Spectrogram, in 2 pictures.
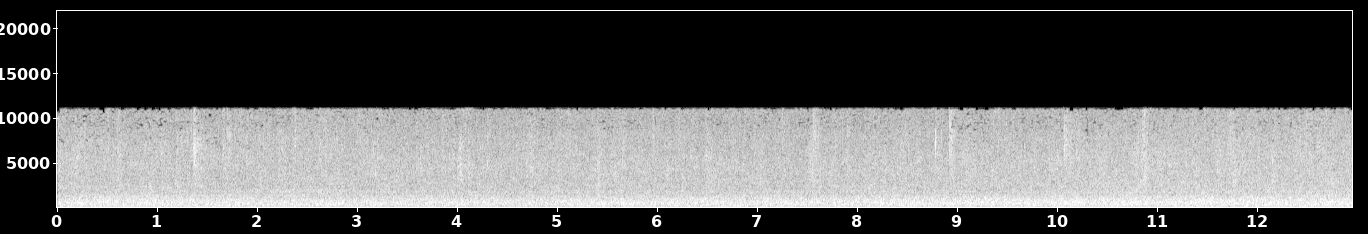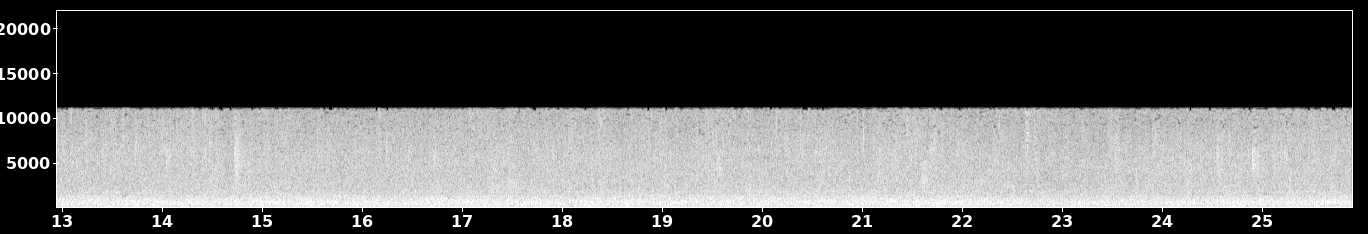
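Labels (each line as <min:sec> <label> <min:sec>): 0:00.0 Rain falls loudly and constantly. 0:25.9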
